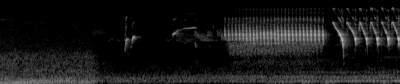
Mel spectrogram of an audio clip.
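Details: Gloster canary singing for training: after background noise and a few chirps, a buzzy rapid trill rises in loudness, then quick repeated down-slurred notes.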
